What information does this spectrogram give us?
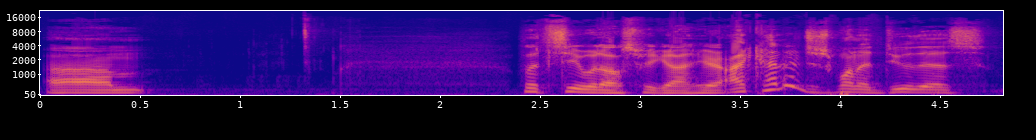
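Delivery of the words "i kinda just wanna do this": voice cracking. Real, not acted. A vlogger whose voice cracks mid-sentence. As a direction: pitch cracks mid-phrase. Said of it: "Oh, my voice cracked".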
